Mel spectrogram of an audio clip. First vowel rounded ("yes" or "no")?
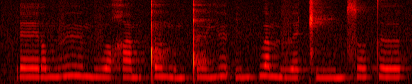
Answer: no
